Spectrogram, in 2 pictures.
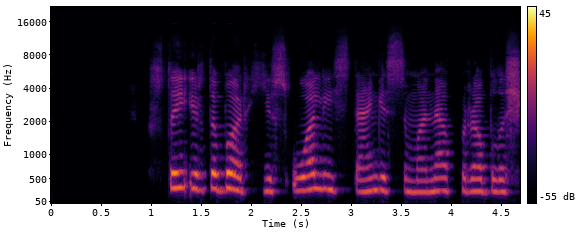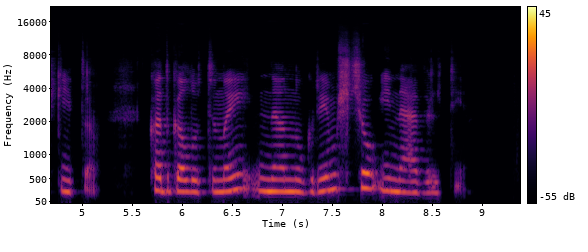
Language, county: Lithuanian, Vilnius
